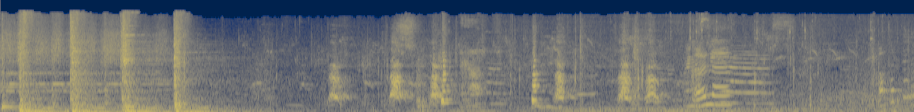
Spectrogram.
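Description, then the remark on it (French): An old, mangy dog on the steps of a house in Indiana East West gives a quick run of loud, sharp barks, then quieter scattered sounds and murmuring voices follow in the background. “Il y a un vieux chien tout pelé qui se gratte sur les marches de la maison.”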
